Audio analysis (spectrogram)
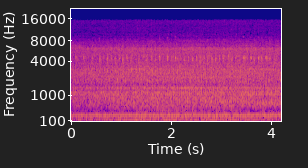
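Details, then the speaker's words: XLI 1.3 on CNG after gas kit mixture tuning: steady, even idle hum with no stumbles or dropouts; misfire completely gone, engine smooth. "गाड़ी की मिसिंग अब बिल्कुल ख़त्म हो गई है। ये देखें, इंजन की कंडीशन चेक करें, बिल्कुल स्मूथ हो गई है।"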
